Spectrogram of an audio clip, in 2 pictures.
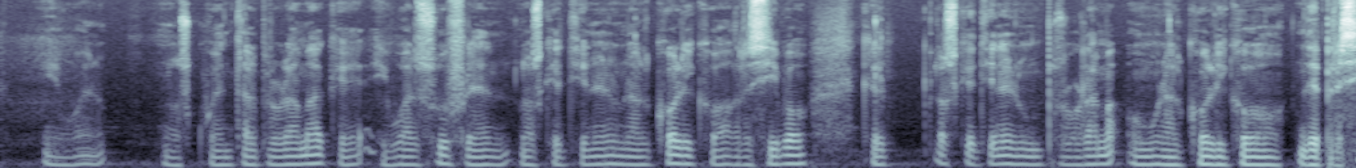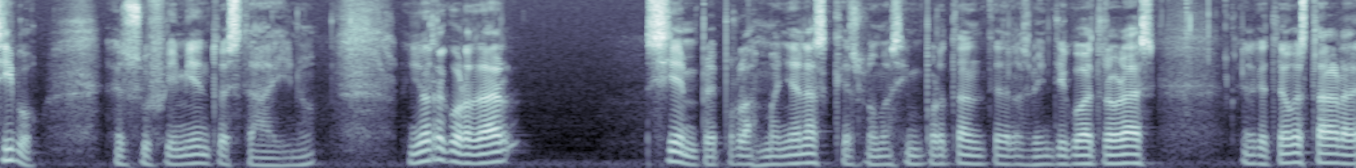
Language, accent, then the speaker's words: Spanish; Zaragoza, Aragon, Spain; moved away as an adult; yo llevo 2 años en la isla, vine de Zaragoza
